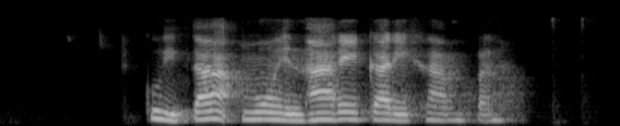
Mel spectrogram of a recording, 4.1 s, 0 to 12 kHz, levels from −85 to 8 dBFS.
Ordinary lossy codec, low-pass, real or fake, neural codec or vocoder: MP3, 96 kbps; 7.2 kHz; fake; codec, 16 kHz, 0.8 kbps, ZipCodec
